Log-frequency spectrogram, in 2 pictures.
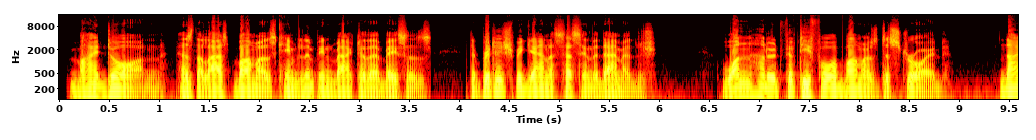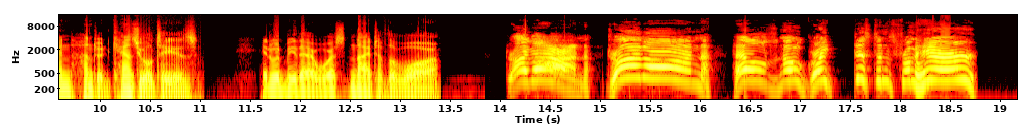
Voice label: documentary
